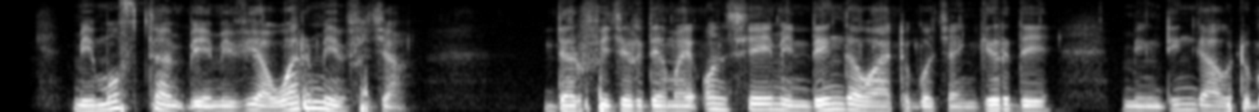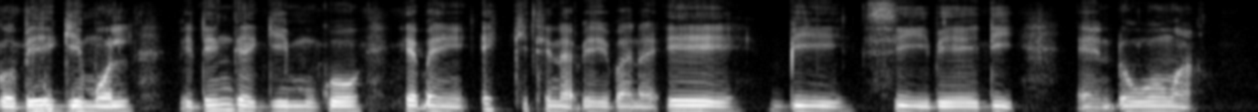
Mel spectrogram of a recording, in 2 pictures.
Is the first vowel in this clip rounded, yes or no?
no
